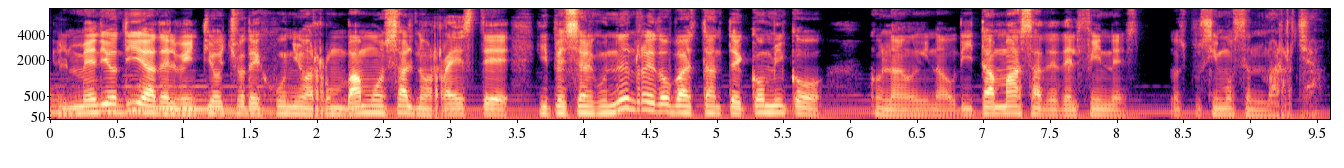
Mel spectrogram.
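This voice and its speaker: A man's voice: medium pitch, normal speed, few pauses. Man narrating horror over music. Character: stern, proud German submarine officer recounting events. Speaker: audiobook narrator. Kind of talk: dramatic scripted narration of a horror story.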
